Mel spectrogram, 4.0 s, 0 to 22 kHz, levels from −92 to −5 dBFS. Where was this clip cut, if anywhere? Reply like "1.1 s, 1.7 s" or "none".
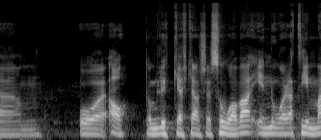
1.8 s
